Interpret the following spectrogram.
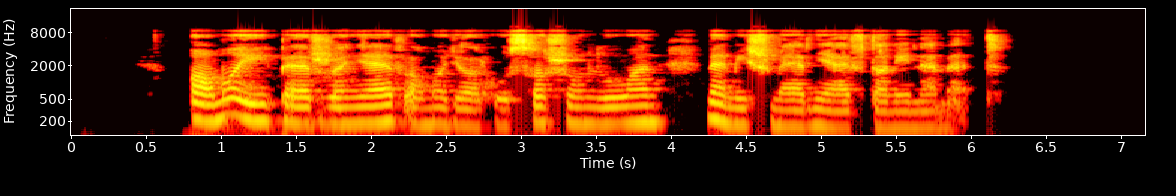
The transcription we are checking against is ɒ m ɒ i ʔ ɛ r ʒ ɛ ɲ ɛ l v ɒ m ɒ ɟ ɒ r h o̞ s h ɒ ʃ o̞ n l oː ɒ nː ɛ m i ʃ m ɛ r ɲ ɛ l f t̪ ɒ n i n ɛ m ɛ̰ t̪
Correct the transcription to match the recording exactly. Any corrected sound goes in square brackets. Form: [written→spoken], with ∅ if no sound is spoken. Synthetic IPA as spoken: ɒ m ɒ i [ʔ→p] ɛ r ʒ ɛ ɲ ɛ l v ɒ m ɒ ɟ ɒ r h o̞ s h ɒ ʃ o̞ n l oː ɒ nː ɛ m i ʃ m ɛ r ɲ ɛ l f t̪ ɒ n i n ɛ m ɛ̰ t̪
